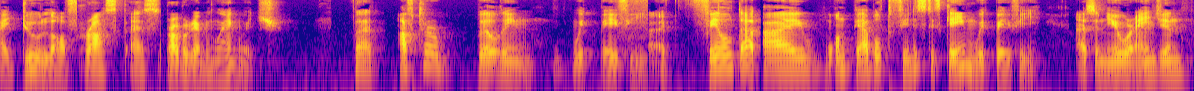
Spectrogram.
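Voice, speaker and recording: A man's voice: mid-range voice, vocal fry. A young man narrating his own game devlog in a plain, earnest way, with some non-native phrasing. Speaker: indie game developer.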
